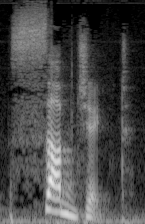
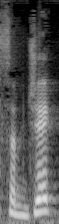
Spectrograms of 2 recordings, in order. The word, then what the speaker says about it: subject: so i say bio biology is an interesting subject i'm i'm stressing on the first syllable okay now i'm using another example please don't subject the students to any tests so here my stress has moved to the second syllable for example when i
